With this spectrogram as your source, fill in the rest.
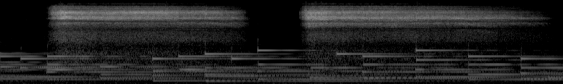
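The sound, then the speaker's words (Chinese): A steam train sets off: two long, loud bursts of hissing steam, each lasting around two seconds, rise over a gentle, steady melody of sustained musical notes; no distinct puffing rhythm stands out. “呜呜呜，鸣笛，突突突，喷气，越走越远。”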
